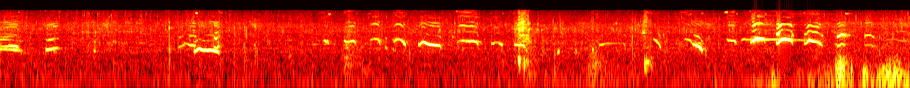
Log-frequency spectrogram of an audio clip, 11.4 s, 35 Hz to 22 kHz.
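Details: Hungarian Vizsla puppies, recorded in 2012, on their first contact with water: many short squeaky whines and yelps, rising and falling, overlapping from several pups, with faint trickling water and a little human speech.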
